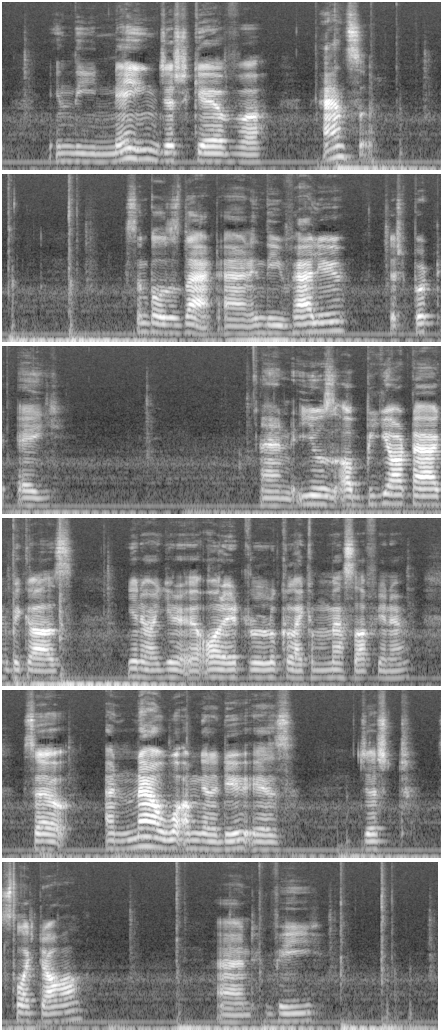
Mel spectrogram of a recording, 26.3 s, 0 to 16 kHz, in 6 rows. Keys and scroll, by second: 2.9-4.5 typing, 5.1 Return, 5.6 Tab, 6.1 Tab, 6.2 Right, 8.9 a, 10.6 Right, 13.0-13.9 typing, 15.2 typing, 22.0 super+c, 23.7 Return, 24.5 super+v, 25.7 Return.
